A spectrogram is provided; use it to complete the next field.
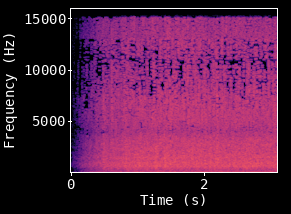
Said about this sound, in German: Stimmt, es wurde richtig kühl. Brrr. Und es hat angefangen zu regnen.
